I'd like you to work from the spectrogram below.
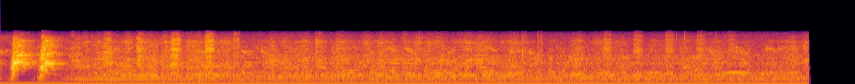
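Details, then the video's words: Scottish Terrier at a window, giving a few sharp barks and yips at the start, then a long stretch of quieter, rapid muffled barking and whining against a steady low hum, ending abruptly. "Scottish Terrier Baily at Window again"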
